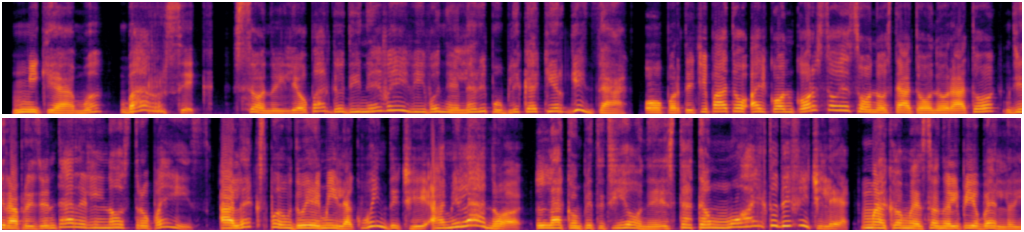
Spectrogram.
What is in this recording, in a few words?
russian animation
